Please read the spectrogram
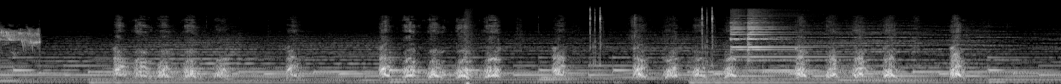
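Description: A dog barking over and over in short barks, two or three a second, starting about a second in, with background music underneath.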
